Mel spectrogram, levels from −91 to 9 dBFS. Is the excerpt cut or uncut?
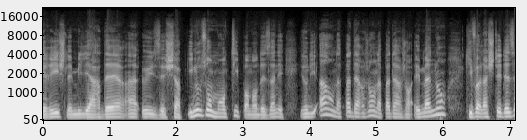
cut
